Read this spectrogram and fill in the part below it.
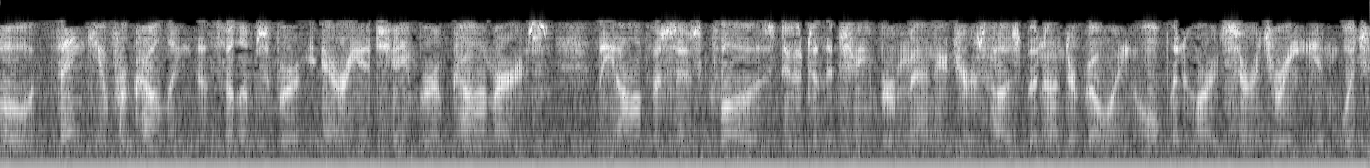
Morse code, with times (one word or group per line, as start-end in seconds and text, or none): none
